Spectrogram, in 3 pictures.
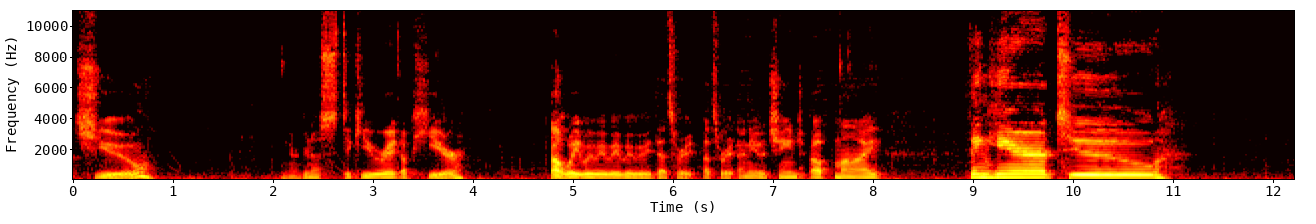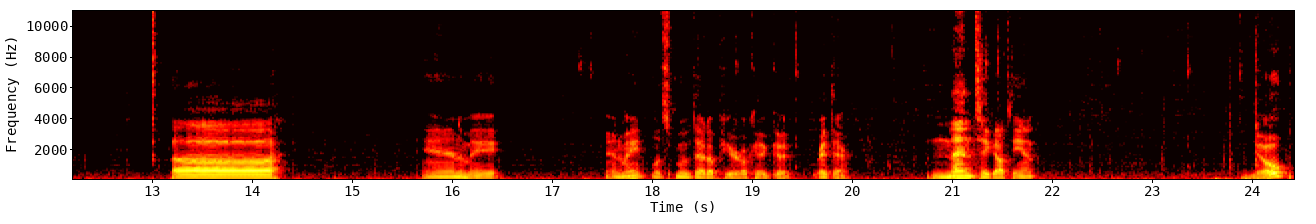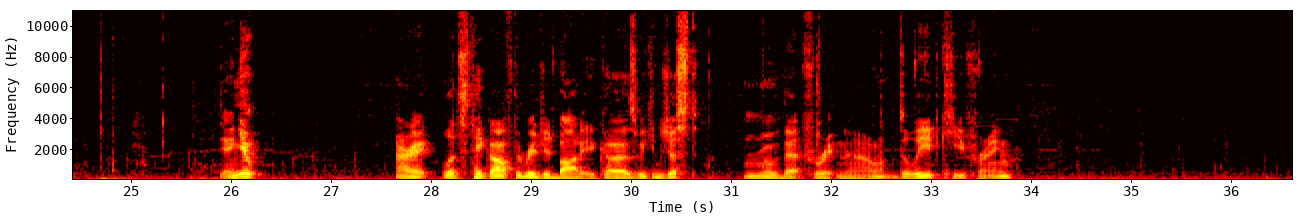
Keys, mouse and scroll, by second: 2.1-3.2 drag, 7.6 click, 17.2 click, 18.7 click, 21.3 click, 22.7 click, 23.5 space, 23.8 space, 24.6 KP_0, 29.1 click, 30.3-30.7 scroll down 5, 32.3 Delete, 33.4-36.6 drag.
